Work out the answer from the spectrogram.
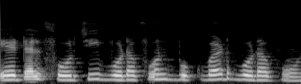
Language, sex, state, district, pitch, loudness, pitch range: Hindi, female, Himachal Pradesh, Shimla, 210 Hz, -17 LUFS, 200-220 Hz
